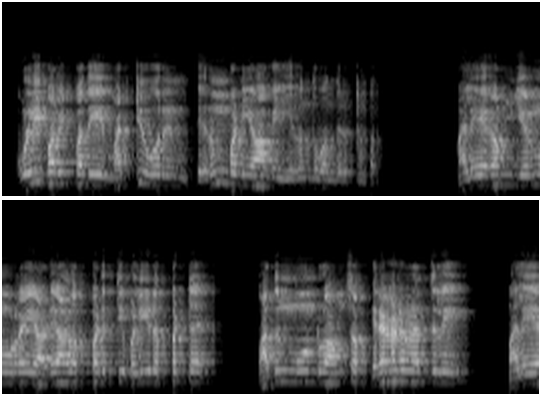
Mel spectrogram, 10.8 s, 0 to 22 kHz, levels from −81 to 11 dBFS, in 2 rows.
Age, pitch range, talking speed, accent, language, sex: 30-49, 175-190 Hz, 55 wpm, native, Tamil, male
